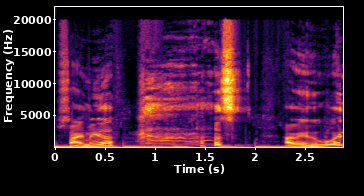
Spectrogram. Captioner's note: laughs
